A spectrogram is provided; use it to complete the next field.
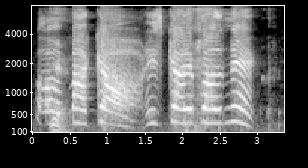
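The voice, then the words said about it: Wrestling commentator impression. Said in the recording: “Can I get a Jim Ross here ... Can we get a Jim Ross?”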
